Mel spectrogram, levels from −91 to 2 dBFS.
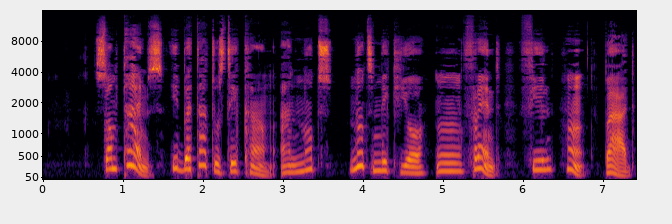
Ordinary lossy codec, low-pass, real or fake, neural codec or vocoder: AAC, 48 kbps; 14.4 kHz; real; none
